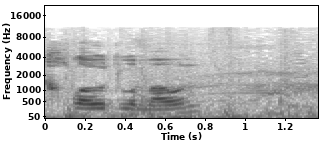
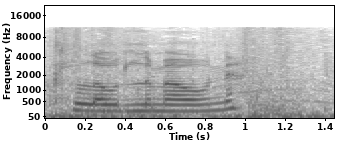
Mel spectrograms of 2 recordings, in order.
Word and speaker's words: Cloud Lemon: Cloud Lemon in chat, how you doing? Pronounced Claude Lemon. Claude Lemon.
